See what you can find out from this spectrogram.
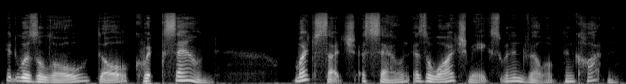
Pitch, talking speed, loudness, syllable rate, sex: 125 Hz, 170 wpm, -21 LUFS, 4.6 syllables/s, male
